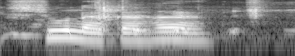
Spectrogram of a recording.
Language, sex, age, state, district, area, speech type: Sanskrit, male, 18-30, Odisha, Mayurbhanj, rural, read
